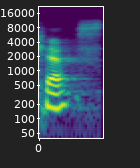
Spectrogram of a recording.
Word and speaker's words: Kees: Your name is Kees. Yeah. Pronounced Kess.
